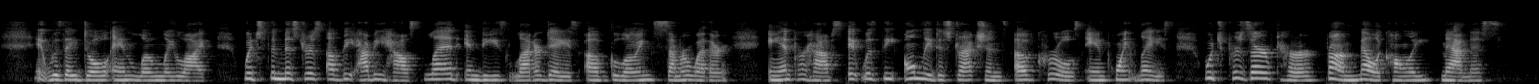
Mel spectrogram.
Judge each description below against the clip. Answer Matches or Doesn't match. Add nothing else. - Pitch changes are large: Doesn't match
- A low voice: Doesn't match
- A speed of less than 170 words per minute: Matches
